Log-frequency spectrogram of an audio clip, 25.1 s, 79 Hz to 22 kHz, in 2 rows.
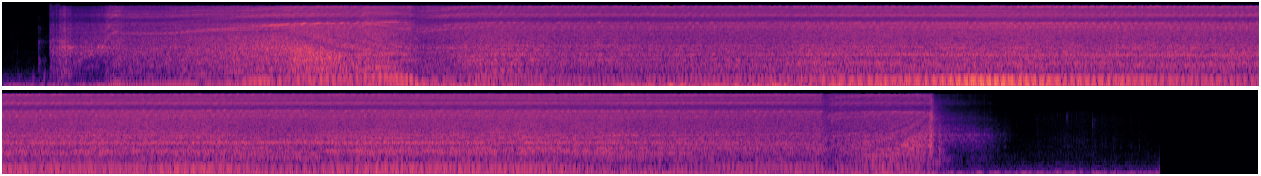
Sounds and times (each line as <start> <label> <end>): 0.4 drone quadrocopter launch 14.7
20.8 drone quadrocopter launch 22.6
